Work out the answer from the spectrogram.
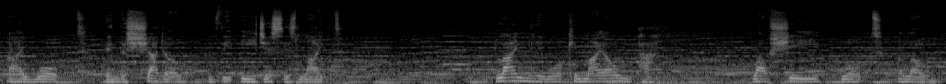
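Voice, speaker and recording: A man's voice: medium pitch, fairly even intonation, slow, lightly acted. An actor playing an earnest, determined teenage boy hero in a video game cutscene. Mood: solemn. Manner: heartfelt, resolute. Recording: loud background music.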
